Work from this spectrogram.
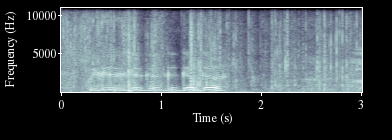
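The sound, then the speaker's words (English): A crinkly plastic bag of Lay's Mieng Kam Krob Ros chips is unwrapped, pulled from an outer bag, and crackles faintly and unevenly while a person talks over it. “I'm going to toss the bag over. You're going to pull the bag out of the bag, and you're going to tell the audience what it is. Let's unwrap it like a Christmas gift.”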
